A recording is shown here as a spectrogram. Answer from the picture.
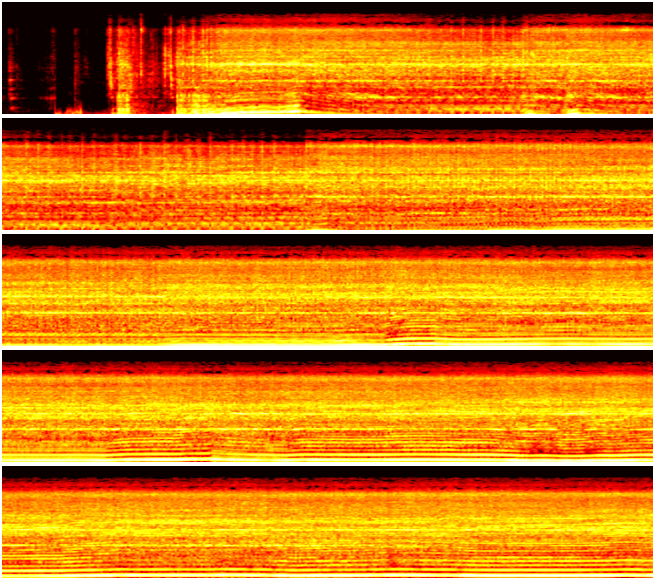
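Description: Stihl chainsaw starting about a second in, revving up and down a few times, then running at high speed while cutting into a precast hollow-core concrete plank, its pitch dipping briefly now and then as the chain loads in the cut.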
